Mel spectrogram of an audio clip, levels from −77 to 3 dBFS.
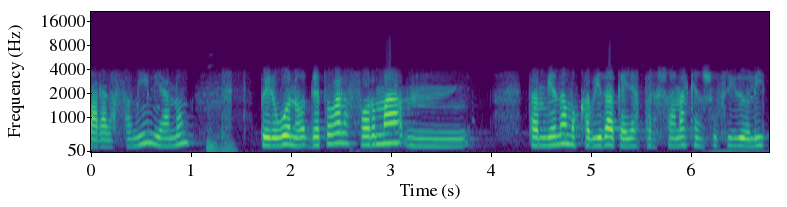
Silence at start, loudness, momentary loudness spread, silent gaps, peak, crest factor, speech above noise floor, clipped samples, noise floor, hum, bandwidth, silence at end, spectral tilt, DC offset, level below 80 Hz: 0 s; -19 LUFS; 15 LU; none; -2 dBFS; 18 dB; 27 dB; under 0.1%; -46 dBFS; none; 4.6 kHz; 0.05 s; -7 dB/octave; under 0.1%; -58 dBFS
